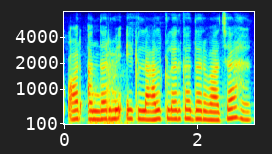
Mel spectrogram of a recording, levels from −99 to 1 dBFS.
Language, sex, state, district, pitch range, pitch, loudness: Hindi, female, Bihar, Patna, 210-230 Hz, 225 Hz, -15 LUFS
